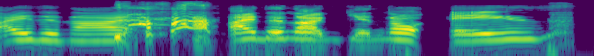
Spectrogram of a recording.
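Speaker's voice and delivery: brief, high-pitched put-on Mexican accent. Storyteller quoting a man talking about his school grades, in a Mexican accent. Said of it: "he went to a Mexican accent for one second".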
